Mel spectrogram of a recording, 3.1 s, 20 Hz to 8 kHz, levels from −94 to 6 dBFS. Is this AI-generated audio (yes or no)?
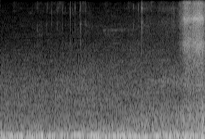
yes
